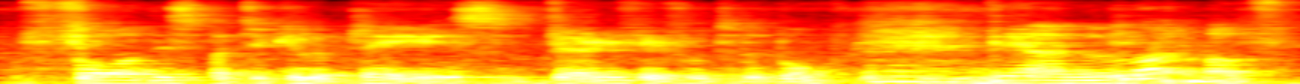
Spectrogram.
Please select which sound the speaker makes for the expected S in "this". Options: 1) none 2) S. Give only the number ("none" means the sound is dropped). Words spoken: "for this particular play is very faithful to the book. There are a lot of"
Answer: 2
